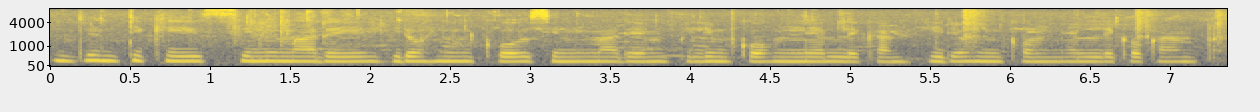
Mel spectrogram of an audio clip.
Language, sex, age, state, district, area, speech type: Santali, female, 18-30, Jharkhand, East Singhbhum, rural, spontaneous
